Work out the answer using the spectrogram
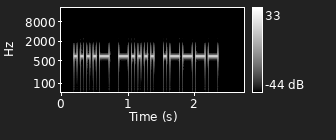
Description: Morse code, heard as a keyed tone, about 25 wpm, 700 Hz. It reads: 461
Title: Three Challenging Letter-Number Combinations 25wpm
